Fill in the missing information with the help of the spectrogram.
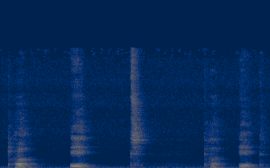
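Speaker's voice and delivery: "P-I-T" stretched slowly, letter by letter; sounding out. Shown as a demonstration. Teacher trying the short I, slow sounding out. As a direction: pull the sounds apart before blending. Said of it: "Let me try my short I".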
